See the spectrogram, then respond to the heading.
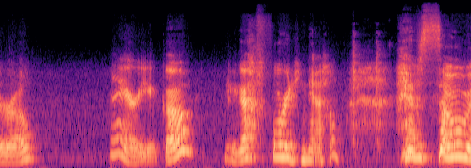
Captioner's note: laughs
